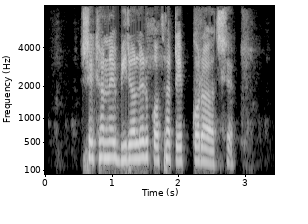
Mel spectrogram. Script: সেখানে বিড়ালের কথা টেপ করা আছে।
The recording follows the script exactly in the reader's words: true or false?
true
